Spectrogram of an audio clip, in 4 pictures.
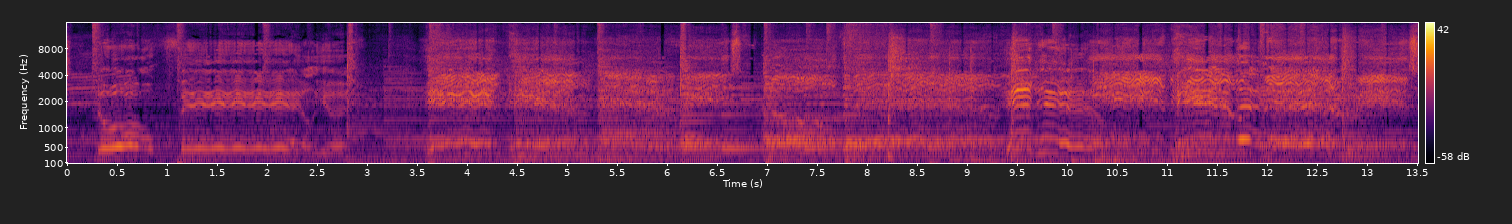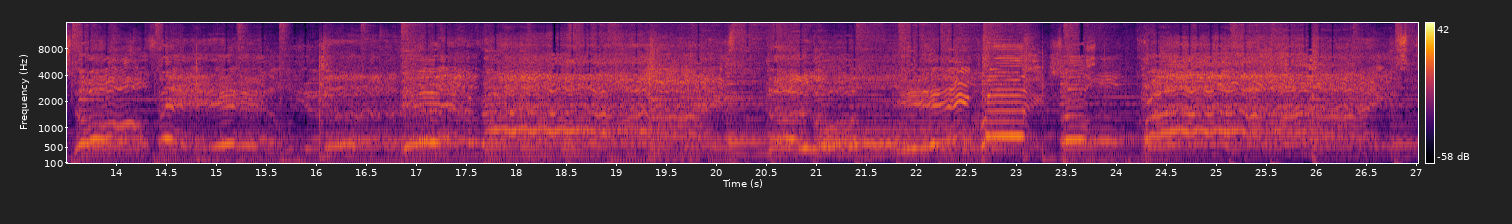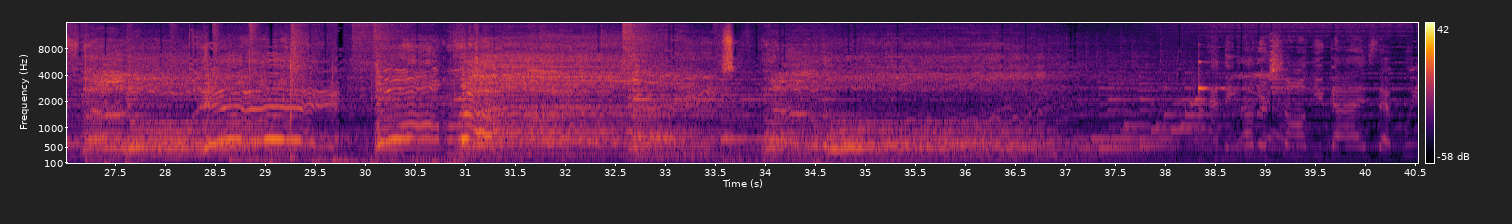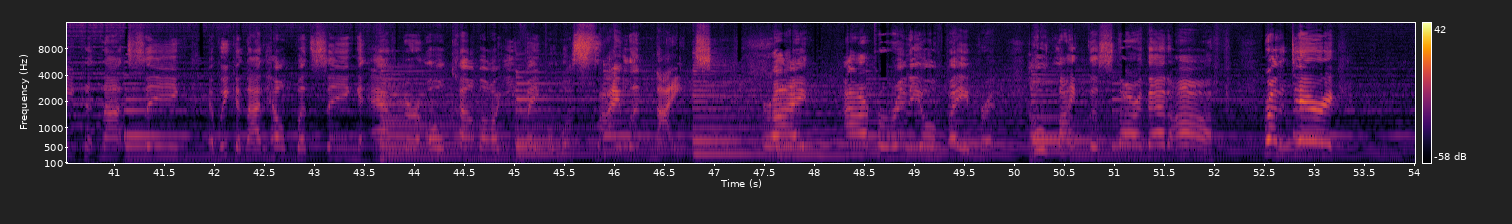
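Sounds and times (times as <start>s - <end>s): bass and beat accompaniment: 0.0s - 40.0s
gospel choir singing: 0.0s - 54.0s.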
